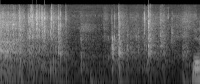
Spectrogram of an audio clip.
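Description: Crinkling of a plastic sprue bag and rustling of the paper instruction booklet as a model kit's contents are handled in its cardboard box, loudest in the first half second, then lighter rustles.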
